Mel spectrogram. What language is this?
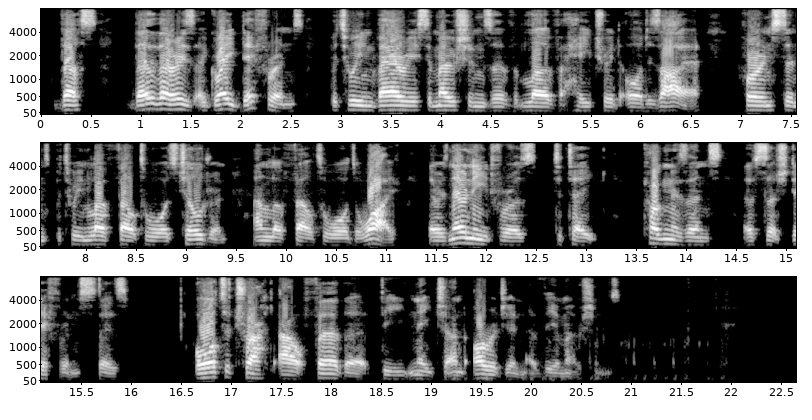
English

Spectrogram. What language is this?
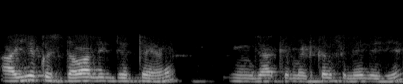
Hindi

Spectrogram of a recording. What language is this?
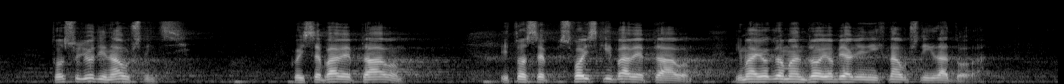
Serbian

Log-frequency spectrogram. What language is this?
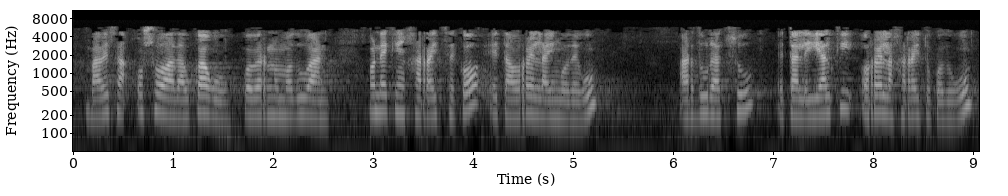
Basque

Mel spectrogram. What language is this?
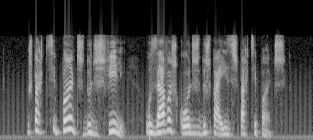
Portuguese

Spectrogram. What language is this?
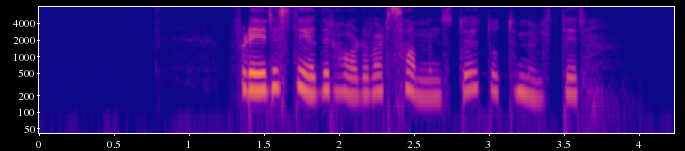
Norwegian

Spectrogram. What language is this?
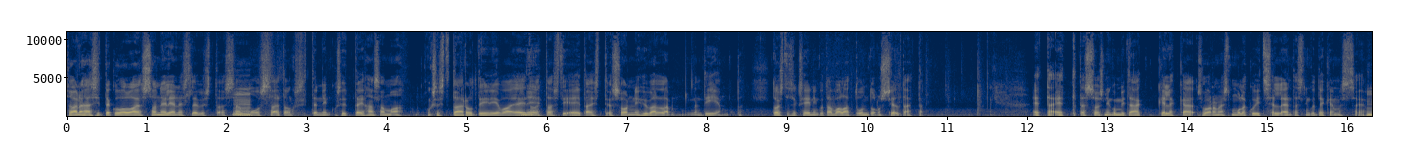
Finnish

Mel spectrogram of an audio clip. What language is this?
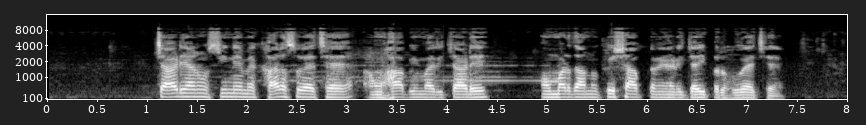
Od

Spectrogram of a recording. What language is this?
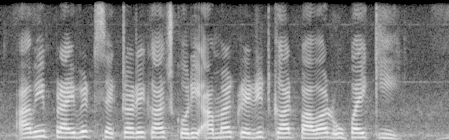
Bangla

